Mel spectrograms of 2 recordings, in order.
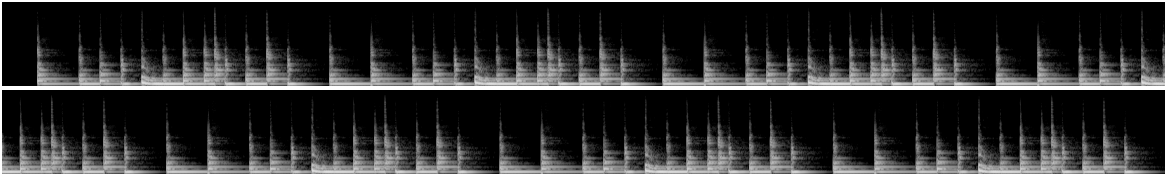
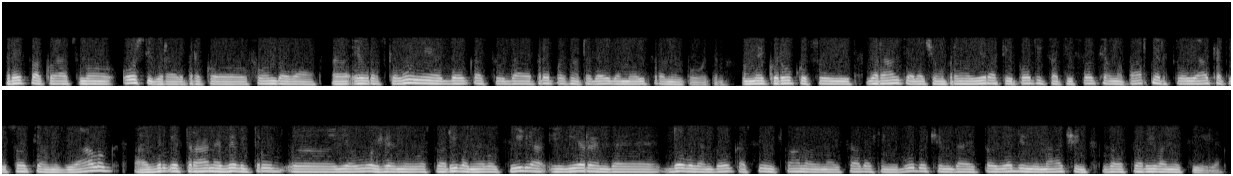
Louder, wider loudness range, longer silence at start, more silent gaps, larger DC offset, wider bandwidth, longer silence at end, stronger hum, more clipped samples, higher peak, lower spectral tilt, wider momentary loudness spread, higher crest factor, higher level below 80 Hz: about the same, -17 LUFS vs -17 LUFS; about the same, 1 LU vs 2 LU; first, 0.35 s vs 0.05 s; neither; neither; first, 4.3 kHz vs 3.9 kHz; about the same, 0.15 s vs 0.1 s; neither; neither; about the same, -2 dBFS vs 0 dBFS; second, -9.5 dB/octave vs -14.5 dB/octave; about the same, 8 LU vs 6 LU; about the same, 14 dB vs 16 dB; first, -44 dBFS vs -54 dBFS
